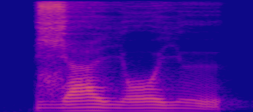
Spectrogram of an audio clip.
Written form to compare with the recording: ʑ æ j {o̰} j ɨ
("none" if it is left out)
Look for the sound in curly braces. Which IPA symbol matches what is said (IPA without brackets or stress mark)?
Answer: o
